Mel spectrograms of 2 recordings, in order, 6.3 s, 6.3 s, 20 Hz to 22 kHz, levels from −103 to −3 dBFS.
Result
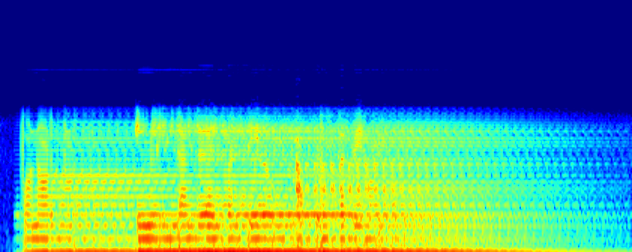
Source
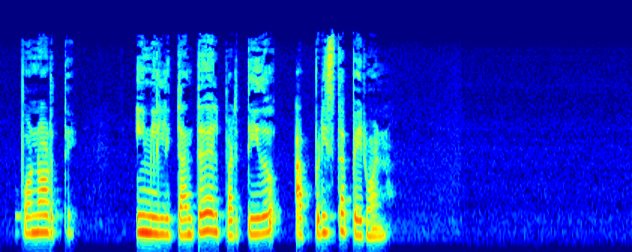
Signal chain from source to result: frequency-shifting echo 237 ms, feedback 32%, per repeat -69 Hz, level -9 dB; monotone LPC vocoder at 8 kHz 170 Hz; echo with a slow build-up 86 ms, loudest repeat 5, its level -10 dB; trim +4 dB

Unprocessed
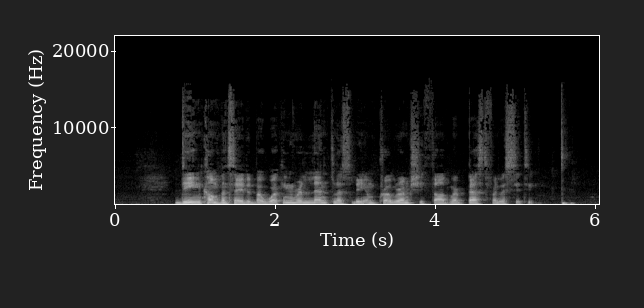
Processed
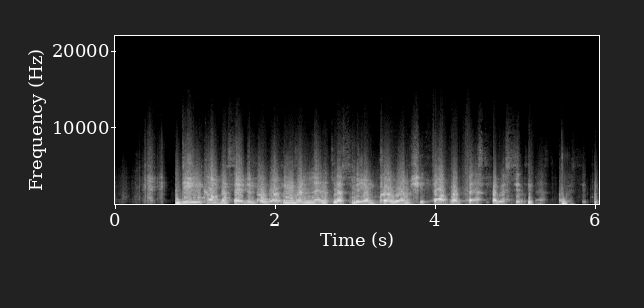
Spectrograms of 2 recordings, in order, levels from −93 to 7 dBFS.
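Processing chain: 3.97–4.48 s: zero-crossing glitches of -30.5 dBFS; overdrive pedal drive 32 dB, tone 2.7 kHz, clips at -10 dBFS; 5.07–5.65 s: tilt EQ -4.5 dB/octave; delay 826 ms -15.5 dB; waveshaping leveller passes 3; rotary cabinet horn 6.3 Hz; transient shaper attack +12 dB, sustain -8 dB; low-pass 5.1 kHz 12 dB/octave; tone controls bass -4 dB, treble -8 dB; level rider; high-pass 170 Hz 6 dB/octave; trim -1 dB

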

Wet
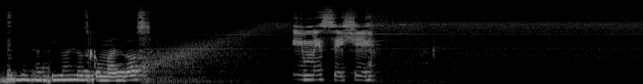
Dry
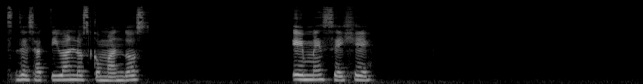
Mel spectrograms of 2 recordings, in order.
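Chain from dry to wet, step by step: band-pass sweep 200 Hz -> 6.3 kHz, 0.55–2.70 s; level flattener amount 100%; trim -3 dB

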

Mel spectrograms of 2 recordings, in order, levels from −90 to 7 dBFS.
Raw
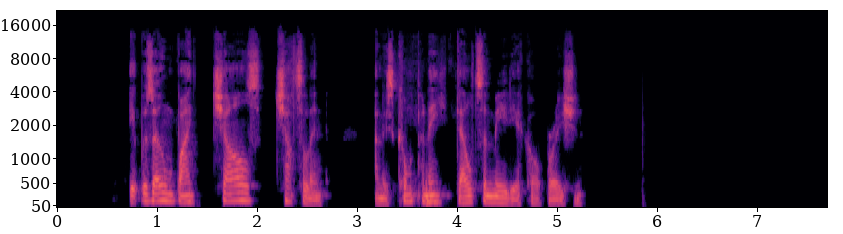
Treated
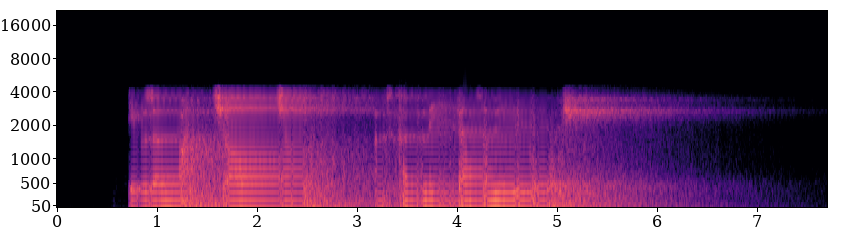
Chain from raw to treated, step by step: spring tank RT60 3.1 s, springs 33 ms, chirp 50 ms, DRR -2.5 dB; monotone LPC vocoder at 8 kHz 160 Hz; 3.22–4.48 s: transient shaper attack +7 dB, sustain -2 dB

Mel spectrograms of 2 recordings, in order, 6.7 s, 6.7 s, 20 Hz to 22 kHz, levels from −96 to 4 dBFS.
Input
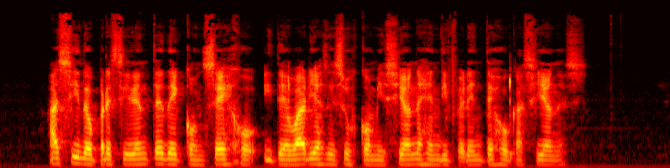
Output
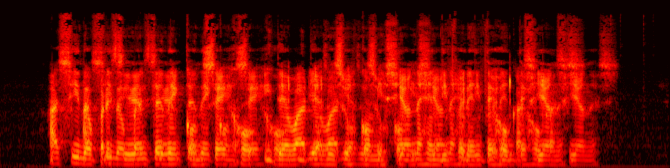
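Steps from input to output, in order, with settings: bass shelf 450 Hz -9.5 dB; compression 6:1, threshold -31 dBFS, peak gain reduction 11.5 dB; delay 328 ms -4.5 dB

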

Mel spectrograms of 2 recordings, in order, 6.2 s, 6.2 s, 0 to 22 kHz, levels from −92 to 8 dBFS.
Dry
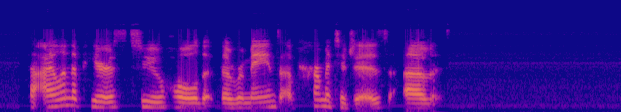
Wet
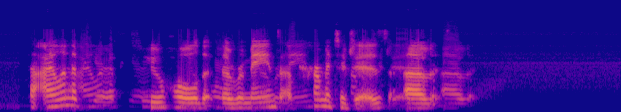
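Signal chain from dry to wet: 0.87–1.51 s: vowel filter a; speakerphone echo 370 ms, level -16 dB; high-pass sweep 140 Hz -> 1.4 kHz, 4.22–5.09 s

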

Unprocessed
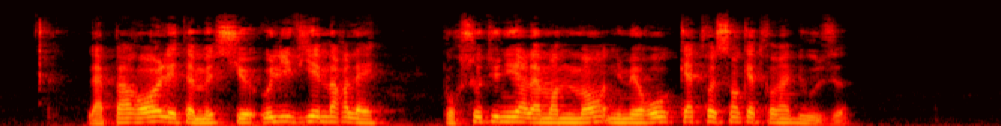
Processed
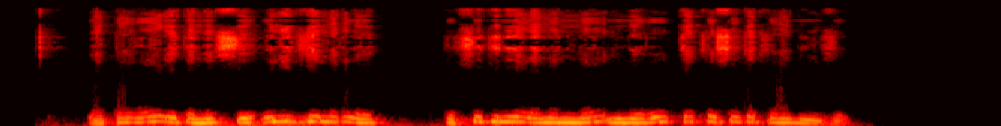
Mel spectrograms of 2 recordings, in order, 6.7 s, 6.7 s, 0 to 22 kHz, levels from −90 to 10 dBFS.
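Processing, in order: formant shift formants -3 st; careless resampling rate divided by 4×, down none, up hold; inverse Chebyshev band-stop 630–1900 Hz, stop band 60 dB; gate with hold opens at -60 dBFS; AAC 48 kbps 44.1 kHz

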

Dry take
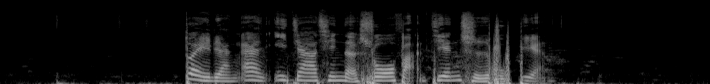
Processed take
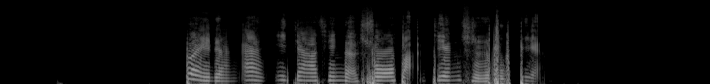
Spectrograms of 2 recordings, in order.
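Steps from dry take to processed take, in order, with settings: level-controlled noise filter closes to 620 Hz, open at -23 dBFS; power-law waveshaper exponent 2

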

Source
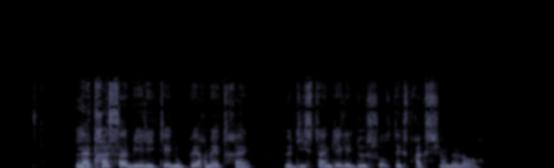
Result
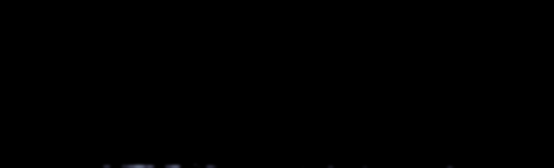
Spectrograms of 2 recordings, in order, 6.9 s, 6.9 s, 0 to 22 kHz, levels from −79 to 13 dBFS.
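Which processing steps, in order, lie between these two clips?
vocoder on a note that slides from D4, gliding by -10 st; spectral contrast expander 4:1; trim -2.5 dB

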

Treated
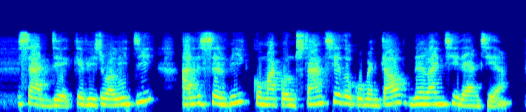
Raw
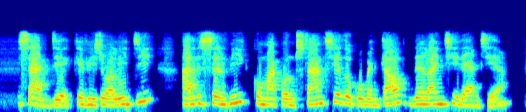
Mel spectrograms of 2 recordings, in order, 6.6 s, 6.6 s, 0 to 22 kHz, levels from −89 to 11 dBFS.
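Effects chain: compression 2:1, threshold -28 dBFS, peak gain reduction 8 dB; trim -1.5 dB

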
